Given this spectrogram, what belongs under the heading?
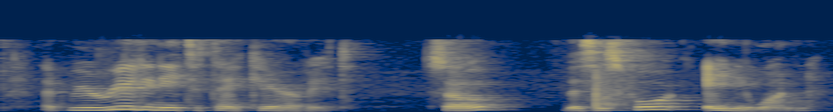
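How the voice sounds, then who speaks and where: With lively intonation and a South African accent, a woman speaks amid audible room echo. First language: Afrikaans. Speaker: singing teacher. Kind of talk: lecture.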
